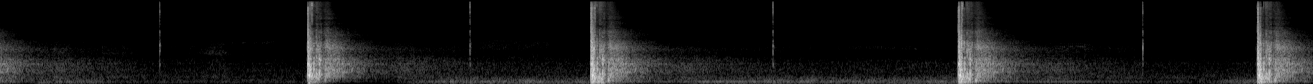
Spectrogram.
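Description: Five loud, sharp gunshots from a Taurus 709 Slim 9mm pistol, fired one at a time about three seconds apart, each with a short echoing decay and faint clicks between shots.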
